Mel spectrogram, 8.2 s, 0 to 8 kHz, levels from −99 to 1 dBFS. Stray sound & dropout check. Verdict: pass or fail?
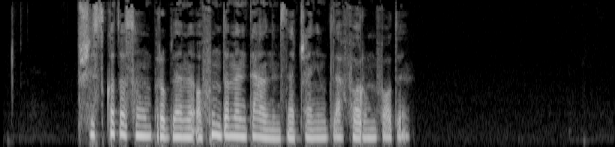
pass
